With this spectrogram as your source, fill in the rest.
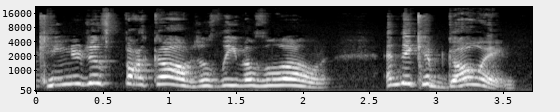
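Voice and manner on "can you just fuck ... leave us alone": angry, pushy, aggressive and hostile tone. Recounting a drunken run-in with people insulting them, quoting their own words: retelling screaming at them. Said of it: "I started screaming at them".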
